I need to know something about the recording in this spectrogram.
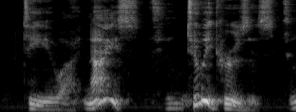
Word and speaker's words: TUI: Tui is how I pronounce Tui.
